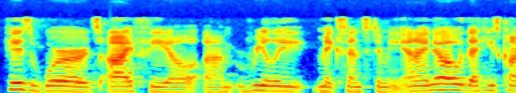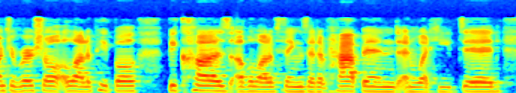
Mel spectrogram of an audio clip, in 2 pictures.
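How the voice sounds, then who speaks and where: Bright-voiced woman on a lo-fi livestream. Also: lowish voice, steady tone, unhurried, few pauses. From New York City. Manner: earnest, many ums and restarts. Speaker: livestream host. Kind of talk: spiritual livestream talk and guided prayer. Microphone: computer mic on a livestream. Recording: dull lo-fi livestream audio.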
